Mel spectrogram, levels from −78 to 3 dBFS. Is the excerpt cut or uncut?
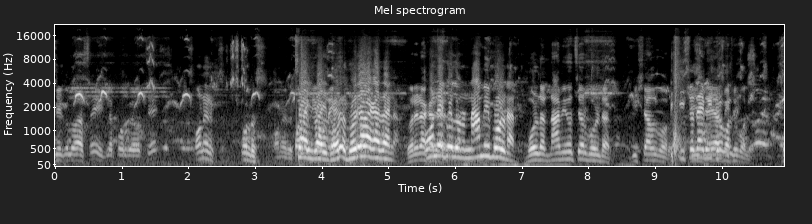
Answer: cut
